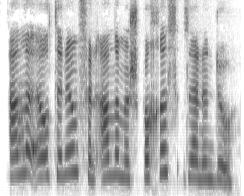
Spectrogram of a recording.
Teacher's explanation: it's not spelled, but we have an extra syllable there. Between R and N, E creeps in.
